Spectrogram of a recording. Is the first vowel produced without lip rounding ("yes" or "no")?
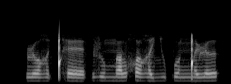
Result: no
